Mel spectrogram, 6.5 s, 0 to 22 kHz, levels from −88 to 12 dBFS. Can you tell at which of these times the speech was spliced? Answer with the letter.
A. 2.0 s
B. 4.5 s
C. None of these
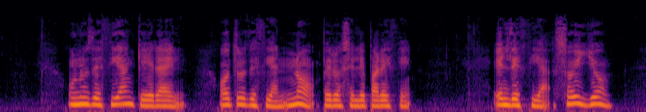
C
